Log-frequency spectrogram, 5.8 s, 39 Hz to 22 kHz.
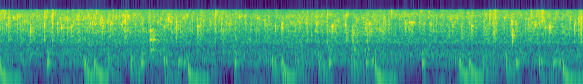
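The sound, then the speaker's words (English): Food with rosemary and thyme sizzles steadily in a pan, a loud, even frying hiss broken by repeated low scrapes and knocks as it is stirred, with no voices. “So you're gonna let this cook for about 1 minute. You wanna stir it all together.”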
